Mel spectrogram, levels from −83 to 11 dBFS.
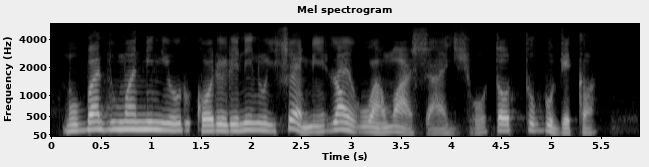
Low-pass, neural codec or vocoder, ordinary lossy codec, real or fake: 5.4 kHz; codec, 16 kHz, 1 kbps, FunCodec, trained on Chinese and English, 50 frames a second; none; fake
